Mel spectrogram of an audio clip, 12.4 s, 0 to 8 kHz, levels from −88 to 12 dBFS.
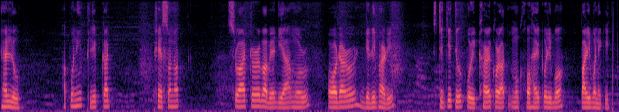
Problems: low volume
